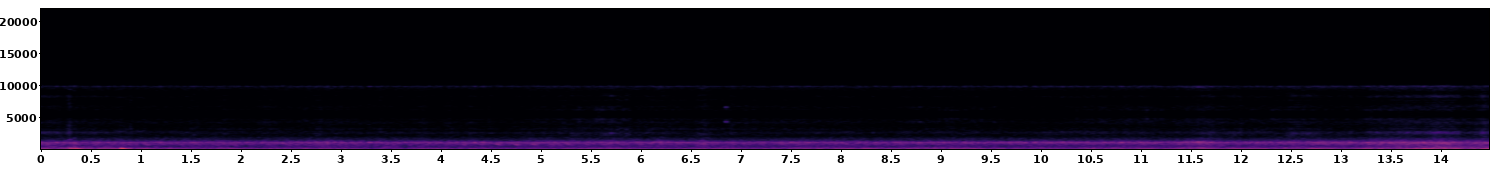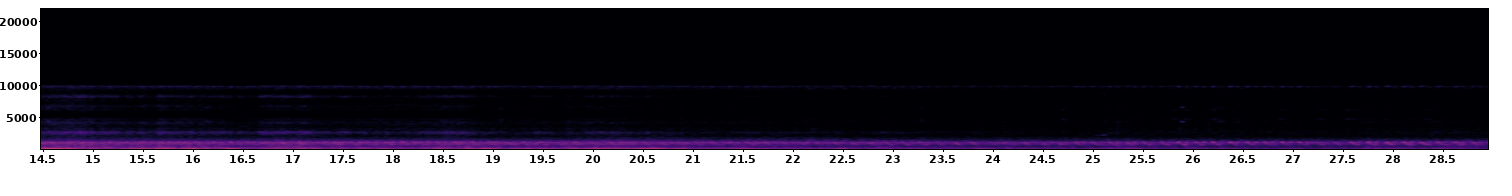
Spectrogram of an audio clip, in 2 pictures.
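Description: Yamaha Fazer 250 motorcycle riding through traffic: wind buffeting the microphone in uneven gusts, heavier in the middle stretch, over a steady high hum from the running bike.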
